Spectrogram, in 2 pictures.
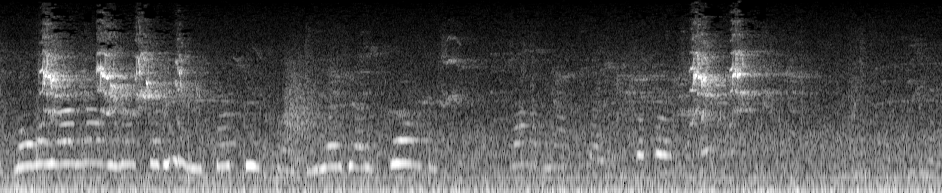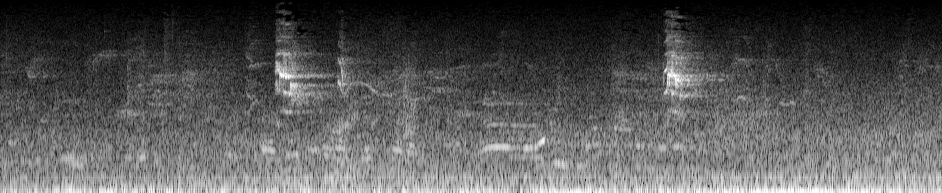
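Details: Green parakeets, with an outcast calling to a flock. Loud, rasping, high screeches come in clusters every three to four seconds. A man's voice talks underneath throughout, over a low background rumble.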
